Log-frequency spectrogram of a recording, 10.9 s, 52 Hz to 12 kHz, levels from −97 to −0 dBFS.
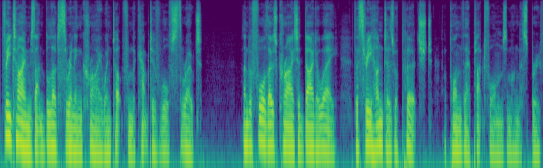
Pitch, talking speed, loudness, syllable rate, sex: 95 Hz, 170 wpm, -20 LUFS, 4.9 syllables/s, male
